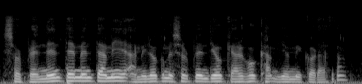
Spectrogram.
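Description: Man in his 50s answering faith questions, earnest, reflective, very mellow dark voice, lots of little hesitations. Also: medium pitch, fast talker. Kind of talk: personal testimony and teaching.

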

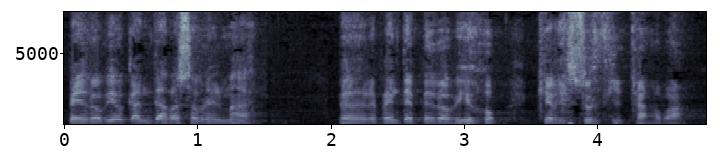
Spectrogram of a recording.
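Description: A man's voice: fairly high pitch, normal speed, a little mellow. A man leading a fervent prayer and sermon in a church, pleading and calling on the congregation. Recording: long hall reverb.

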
